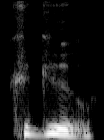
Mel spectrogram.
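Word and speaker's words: Quiogue: made that up I no dude it's Q UI o g u e kugoo let me see no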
